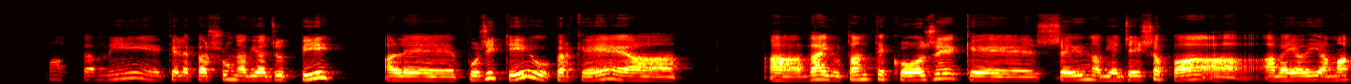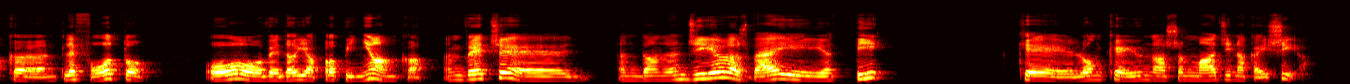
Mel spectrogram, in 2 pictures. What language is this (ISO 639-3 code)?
pms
